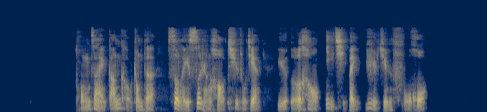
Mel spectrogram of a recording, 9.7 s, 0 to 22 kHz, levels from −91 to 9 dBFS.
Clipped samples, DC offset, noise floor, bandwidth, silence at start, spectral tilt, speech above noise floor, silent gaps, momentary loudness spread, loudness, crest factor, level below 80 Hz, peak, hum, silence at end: under 0.1%; under 0.1%; under -90 dBFS; 8.2 kHz; 1.5 s; -3.5 dB/octave; over 68 dB; none; 11 LU; -22 LUFS; 22 dB; -54 dBFS; -2 dBFS; none; 1.25 s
